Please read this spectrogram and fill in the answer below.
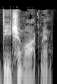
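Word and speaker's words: Dichen Lachman: But actually, if you're a fan of Severance or watched Dollhouse back in the day, you are definitely aware of Deechan Lockman.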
